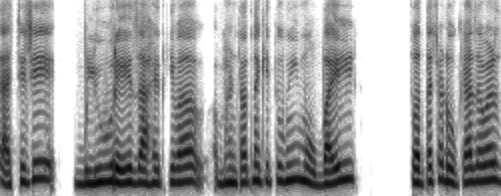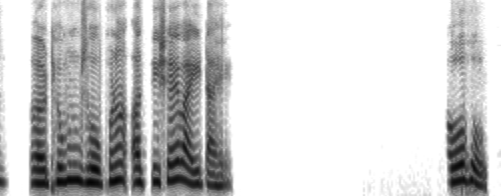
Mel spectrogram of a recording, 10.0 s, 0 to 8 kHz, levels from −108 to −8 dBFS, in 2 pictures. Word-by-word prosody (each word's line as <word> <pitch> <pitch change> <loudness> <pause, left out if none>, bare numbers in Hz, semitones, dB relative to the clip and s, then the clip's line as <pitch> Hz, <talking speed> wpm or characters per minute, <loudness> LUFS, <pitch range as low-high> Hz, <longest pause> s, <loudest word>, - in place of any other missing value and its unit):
त्याचे 185 +6 -2
जे 260 +3 -2 0.3
blue 210 +4 +3
rays 210 0 +4
आहेत 200 0 0
किंवा 220 +2 +1 0.3
म्हणतात 210 +2 0
ना, 240 - +1
की 235 - -5
तुम्ही 240 +2 0
मोबाईल 220 +2 +1 0.6
स्वतःच्या 225 +4 -1
डोक्याजवळ 220 +4 +1 0.3
अ, 200 -1 +3
ठेवून 235 +3 +3
झोपणं 215 +3 +3
अतिशय 220 +4 0
वाईट 195 -6 -1
आहे. 165 +1 -5 2.2
हो, 235 +3 +5
हो. 175 - -2
215 Hz, 125 wpm, -19 LUFS, 200-235 Hz, 2.2 s, हो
